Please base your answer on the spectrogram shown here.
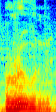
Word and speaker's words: Run: The island was called Run, which I will pronounce Rune so it is not mistaken for the ordinary word.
